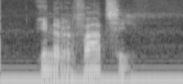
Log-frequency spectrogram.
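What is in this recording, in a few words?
"innervatie", Dutch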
